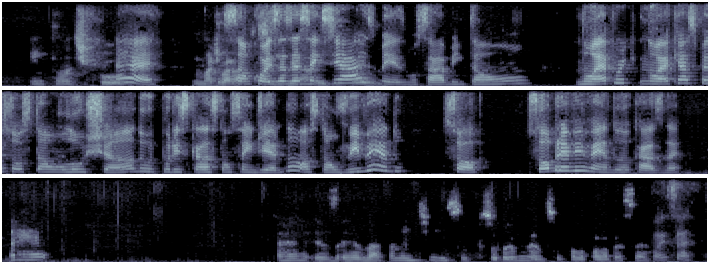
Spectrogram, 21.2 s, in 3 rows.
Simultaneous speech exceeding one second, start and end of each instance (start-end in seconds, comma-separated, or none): 2.2-3.8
